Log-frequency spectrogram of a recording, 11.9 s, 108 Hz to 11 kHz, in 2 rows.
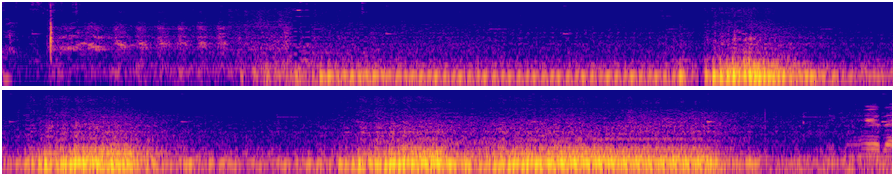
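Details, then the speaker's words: Datsun 280ZX with corroded cylinder-1 fuel injector harness connector: cranks and catches into lumpy idle surging and sagging every couple seconds; cylinder 1 not firing, injector lead to be replaced. "That first cylinder's not firing correctly, not firing at all, really."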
